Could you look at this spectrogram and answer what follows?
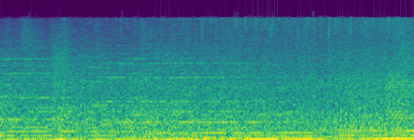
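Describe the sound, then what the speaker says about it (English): Artificial rain from a large film-set rain system pours down in a dense, continuous hiss, splashing on surfaces with a low rumble underneath. "Now we're testing the enormous rain system."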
